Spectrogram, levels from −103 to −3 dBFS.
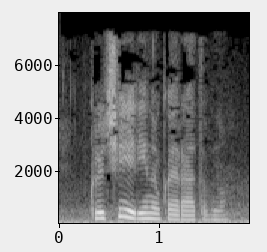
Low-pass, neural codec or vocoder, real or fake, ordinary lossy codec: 7.2 kHz; none; real; MP3, 32 kbps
